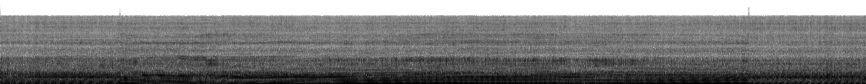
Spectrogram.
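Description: Single-cylinder four-stroke engine of a stock newspaper-delivery Honda Super Cub running under way. Its pitch shifts about two and a half seconds in, then climbs slowly as the bike pulls, and changes again near the end.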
